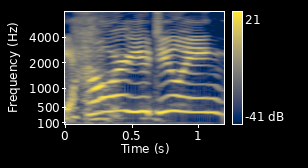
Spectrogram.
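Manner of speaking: high, drawn-out mock-friendly hello; chirpy greeting. Athlete re-enacts chatting to spectators mid-row, chirpy greeting. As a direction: greet everyone in a high, slow singsong.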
